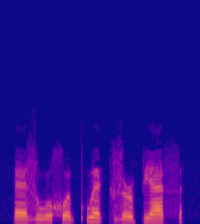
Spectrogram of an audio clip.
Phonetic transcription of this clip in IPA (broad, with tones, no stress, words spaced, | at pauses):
ɛ˨zuː˨χʷɛ˨ kʷʼɛː˦˨kzə˞˨ pʲæ˦θ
